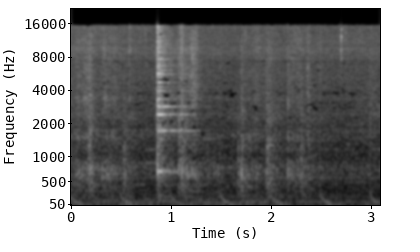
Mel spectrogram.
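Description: Whole spices tempering in hot oil for Maharashtrian buttermilk kadhi give a steady sizzle with a sharp crackling burst near the start, under faint stirring and pan scrapes.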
